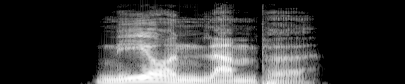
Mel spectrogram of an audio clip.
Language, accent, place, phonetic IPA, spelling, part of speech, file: German, Germany, Berlin, [ˈneːɔnˌlampə], Neonlampe, noun, De-Neonlampe.ogg
- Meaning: 1. neon lamp 2. fluorescent lamp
